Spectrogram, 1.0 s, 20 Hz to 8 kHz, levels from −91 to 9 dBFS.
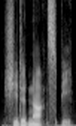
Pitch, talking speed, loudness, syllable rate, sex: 90 Hz, 235 wpm, -18 LUFS, 4.4 syllables/s, male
